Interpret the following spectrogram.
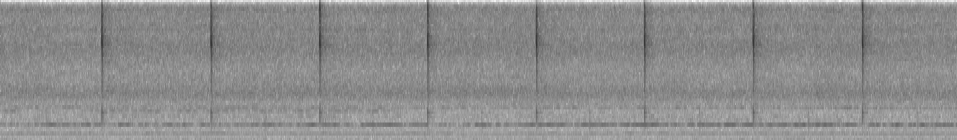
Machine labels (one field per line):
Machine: valve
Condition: normal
